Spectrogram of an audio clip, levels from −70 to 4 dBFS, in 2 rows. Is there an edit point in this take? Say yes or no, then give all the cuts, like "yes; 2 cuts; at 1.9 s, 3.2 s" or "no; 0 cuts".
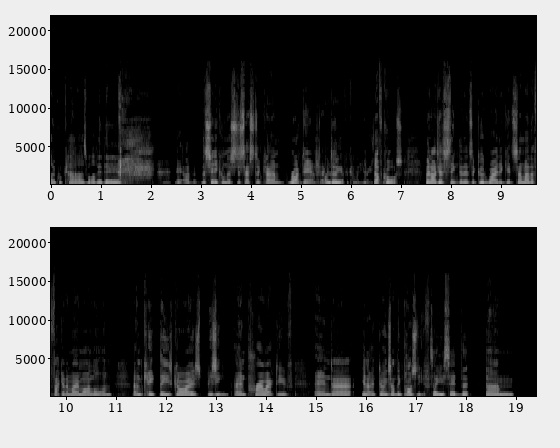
yes; 1 cut; at 3.0 s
